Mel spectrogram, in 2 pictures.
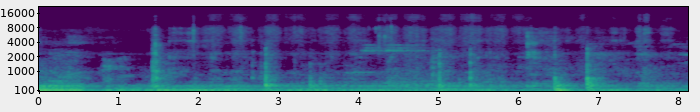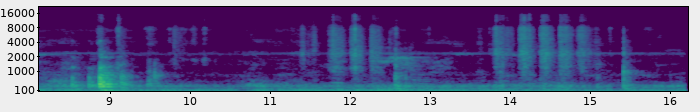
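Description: Wooden rolling pin rumbling over biscuit dough on a wooden board, stopping about a second in. Then light knocks and taps on the board, with two louder thumps in the middle and a run of quick taps near the end as a plastic cup presses rounds out of the dough.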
